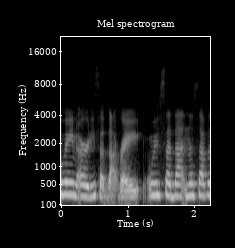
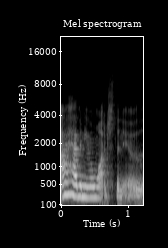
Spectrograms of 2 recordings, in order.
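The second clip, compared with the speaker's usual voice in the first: mock distraught, dismayed, disdainful voice; 2 semitones lower than usual. Retelling a dad's reply on hearing who won: imitating dad's distraught disdain. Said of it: "the utter distraught and disdain in my dad's voice".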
